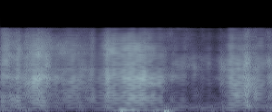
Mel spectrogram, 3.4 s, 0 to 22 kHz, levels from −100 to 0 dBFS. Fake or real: fake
